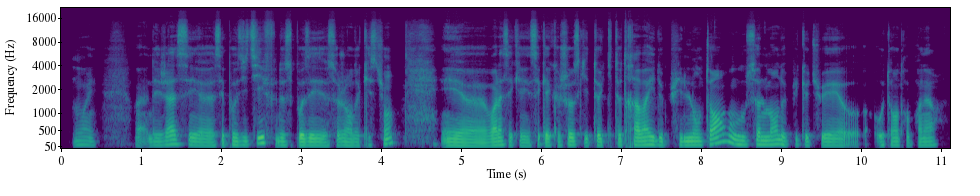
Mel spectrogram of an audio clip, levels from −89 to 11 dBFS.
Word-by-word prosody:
Mouais. 105 -1 -8 0.5
Bah, - - -7
déjà, 100 +7 0
c'est, 125 -5 0
heu, 90 -1 -1
c'est - - -1
positif 105 +8 +1
de 100 0 0
se 95 0 -5
poser, 95 -1 +3
heu, 90 - -3
ce 95 - -3
genre 95 -2 0
de 90 - -2
questions. 125 - -4 0.5
Et 90 -1 +3
heu, 85 -1 +2
voilà 95 +4 +4
c'est 110 - -4
qu 85 +1 -3
c'est - - -3
quelque 95 0 -1
chose 100 +2 +1
qui - - -4
te - - -1
qui 95 - -6
te 95 - -2
travaille 105 +2 +4
depuis 100 0 -3
longtemps 105 - +3
ou 120 -9 +2
seulement 110 +2 +2
depuis 105 -3 -3
que - - -2
tu 95 - -2
es 95 -1 +1
au 90 - -4 0.2
auto-entrepreneur? 100 +1 -3
100 Hz, 205 wpm, -27 LUFS, 95-110 Hz, 0.5 s, voilà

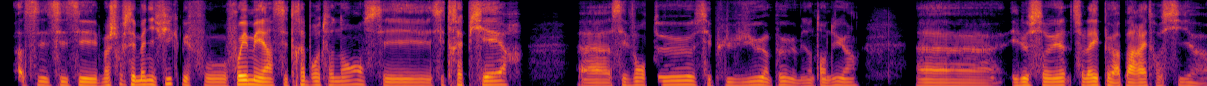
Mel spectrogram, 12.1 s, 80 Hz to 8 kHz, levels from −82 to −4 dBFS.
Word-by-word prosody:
Ah - - -1
c'est 125 -1 +1
c'est 120 +2 +1
c'est 115 +1 +1
moi 120 +2 -2
je - - +7
trouve - - 0
c'est 140 - +5
magnifique, 145 +4 +1
mais 130 - -1
il - - -4
faut 115 +1 -5
il - - -9
faut 145 - +4
aimer, 150 -3 +7
hein. 120 -1 +6
C'est 115 - +1
très 140 - 0
bretonnant, 130 +3 -3
c'est 110 -3 0
c'est - - 0
très - - +3
pierre, 135 0 +2 0.5
heu, 105 0 -3
c'est 100 - +1
venteux, 130 +3 -3
c'est 110 - -3
pluvieux 115 +4 -5
un 115 - -5
peu, 125 -4 -6
bien 95 +1 -11
entendu, 110 +4 -5
hein. 115 0 -7 0.6
Heu 105 -2 -5 0.2
et 110 - -5
le 115 - +1
soleil- 120 +3 +4
soleil 120 0 +2
peut - - -3
apparaître 110 +2 +1
aussi, 110 +3 0
heu, 105 - -8
115 Hz, 210 wpm, -24 LUFS, 110-130 Hz, 0.6 s, je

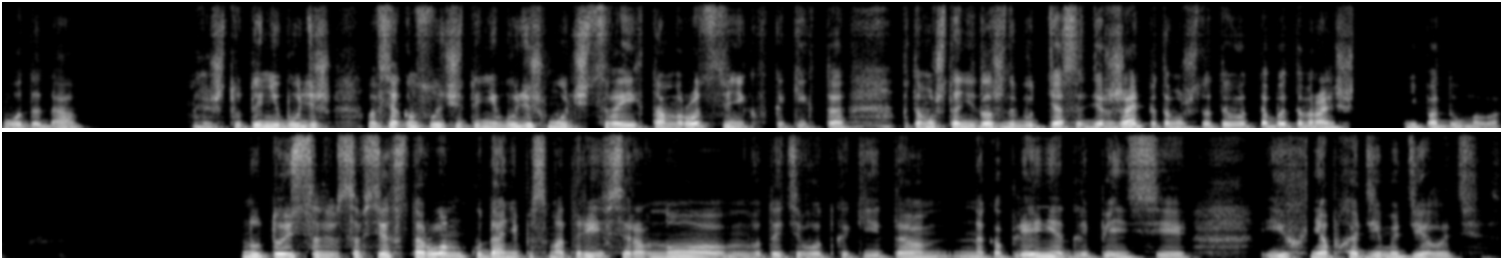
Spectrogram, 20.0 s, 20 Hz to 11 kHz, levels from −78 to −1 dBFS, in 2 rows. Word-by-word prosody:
бода, 185 +4 -2
да 130 +6 -5 0.9
что 145 +2 -8
ты 195 +5 +4
не 190 -1 +4
будешь, 205 -3 0 0.2
во 185 - -3
всяком 205 +4 +2
случае, 200 -2 -1
ты 195 - -4
не 180 -1 -2
будешь 215 +3 +1
мучить 185 -2 -2
своих, 160 -3 +2
там, 150 -1 0
родственников 210 - +1
каких-то, 135 -3 -5 0.3
потому 170 +3 -1
что 180 -1 +1
они 165 -1 +3
должны 165 +3 +3
будут 160 -3 -5
тебя 160 - +7
содержать, 160 - +2
потому 140 0 -4
что 130 +1 -6
ты 165 +6 -1
вот 155 -1 -4
об - - -1
этом 145 -5 +1
раньше 130 0 -1 0.3
не 135 -2 -6
подумала. 110 -4 -4 1.6
Ну, 225 +3 +5
то 235 +1 +6
есть 235 -1 +6
с 205 -3 -1
со 175 +5 -1
всех 215 +2 +2
сторон, 240 +4 +5
куда 190 -4 +2
ни 180 0 -2
посмотри, 180 +6 -3
всё 185 -6 -1
равно, 180 +4 +1
м, 145 -1 -9
вот 150 +2 -10
эти 160 0 -3
вот 140 -1 -6
какие-то, 135 -3 -4
м, - - -10
накопления 165 - +2
для 145 0 -8
пенсии, 130 -3 -5 0.4
их 160 +2 -4
необходимо 155 -4 0
делать. 115 0 -4
160 Hz, 170 wpm, -22 LUFS, 140-195 Hz, 1.6 s, тебя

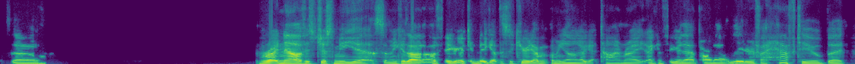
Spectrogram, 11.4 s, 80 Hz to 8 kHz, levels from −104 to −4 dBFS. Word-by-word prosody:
So 125 -1 -2 2.8
right 175 +1 +8
now, 175 -4 +7
if 140 - +1
it's 140 -3 -1
just 155 +6 -2
me, 150 -1 0
yes, 130 0 -3
I - - -5
mean, 130 -1 -4
'cause 145 +3 +2
I'll 160 -1 +8
I'll 150 - 0
figure 145 +2 0
I - - +2
can 135 - -5
make 150 +1 +2
up 165 - 0
the 125 - -13
security, 140 +4 -1
I'm 155 +2 -3
I'm 185 -1 -3
young, 125 -3 -3
I 150 - -4
got - - -13
time, 115 -1 -8
right? 130 +1 -7
I 130 - -5
can 130 0 -8
figure 130 0 -4
that 130 -1 -2
part 130 -2 -1
out 125 0 -7
later 140 -1 +2
if 130 0 -7
I 120 - -6
have 235 - -6
to, 120 -2 -3
but, 125 0 -4
130 Hz, 205 wpm, -22 LUFS, 125-150 Hz, 2.8 s, right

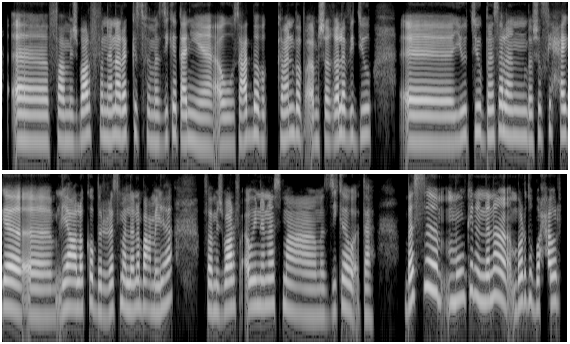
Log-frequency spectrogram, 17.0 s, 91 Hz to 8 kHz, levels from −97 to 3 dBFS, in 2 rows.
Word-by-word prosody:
آآ 200 - +3
فمش 200 0 -3
باعرف 225 +3 +1
إن 220 - -3
أنا 225 +2 +3
أركِّز 230 +2 0
في 220 - -8
مزيكا 200 +4 -5
تانية، 200 -4 +2
أو 185 +1 -2
ساعات 195 +2 +2
باب 220 -3 -3 0.2
كمان 215 +3 0
بابقى 230 -4 -2
مِشغّلة 205 +3 +2
فيديو 225 +2 -7 0.4
آآ 195 -1 +4
يوتيوب 225 +3 -5
مثلًا 225 -2 -1
باشوف 205 +2 -4
في 265 - -7
حاجة 235 -1 +1 0.5
آآ 185 0 +1
ليها 225 +4 0
علاقة 230 +2 +2
بالرسمة 215 +2 -4
اللي 220 -1 0
أنا 225 +2 -1
باعملها، 230 +3 -1 0.5
فمش 210 -2 -4
باعرف 230 +2 +3
أوي 230 +1 -2
إن 240 - -3
أنا 245 +1 0
أسمع 200 -6 -2
مزيكا 200 +5 -5
وقتها. 190 -2 -4 0.5
بس 280 - +2 0.3
ممكن 290 +6 -4
إن 270 -3 -1
أنا 280 -2 +1
برضه 275 +4 -2
باحاول 250 +2 -1
220 Hz, 150 wpm, -23 LUFS, 200-235 Hz, 0.5 s, آآ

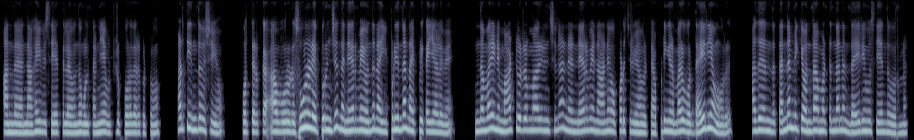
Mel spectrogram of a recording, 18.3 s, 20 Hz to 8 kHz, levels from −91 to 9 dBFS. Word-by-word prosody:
அந்த 190 0 +2 0.3
நகை 195 +3 0
விஷயத்துல 195 -1 -2
வந்து, 190 +1 +2
உங்கள 185 0 0
தனியா 195 +2 +1
விட்டுட்டு 185 +2 -6
போறதா 185 0 +1
இருக்கட்டும், 180 0 -4 0.4
அடுத்து 260 +3 -1
இந்த 240 +1 +1
விஷயம். 200 -3 -3 0.4
ஒருத்தர் 205 0 -1
க்க 205 - -2 0.2
அவரோட 205 0 +2
சூழ்நிலைய 280 -2 +5
புரிஞ்சு, 245 +1 +3
அந்த 250 -2 +2
நேர்மைய 235 +1 +2
வந்து 225 +4 +1
“நான் 215 -2 +2
இப்படி 245 +6 +1
இருந்தா, 255 +3 +2
நான் 225 -2 +2
இப்டி 225 +3 -2
கையாளுவேன். 195 -2 0 0.5
இந்த 215 +2 +1
மாரி 265 +2 +3
நீ 245 - +3
மாட்டி 235 +3 -3
விடுற 240 -1 +1
மாரி 235 0 0
இருந்துச்சுன்னா, 235 +4 -3
நே 225 - 0 0.2
நேர்மையா 230 +2 -1
நானே 205 +2 -1
ஒப்படைச்சுருவேன் 210 -2 -2
அவர்ட்ட!” 180 -1 -3
அப்படிங்கிற 215 +4 0
மாரி 220 +1 +2
ஒரு 190 - -3
தைரியம் 255 0 +3
ஒரு 175 +2 -3 0.5
அது 230 +2 +1
அந்த 220 -2 0
தன்னம்பிக்கை 260 +2 +2
வந்தா 215 +2 +1
மட்டுந்தானே, 230 +2 -1 0.2
தைரியமும் 210 +2 0
சேந்து 200 -1 -1
வரும், 175 -1 -3
என்ன? 185 - -7
215 Hz, 170 wpm, -23 LUFS, 195-235 Hz, 0.5 s, சூழ்நிலைய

